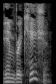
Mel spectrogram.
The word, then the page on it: imbrication: British English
